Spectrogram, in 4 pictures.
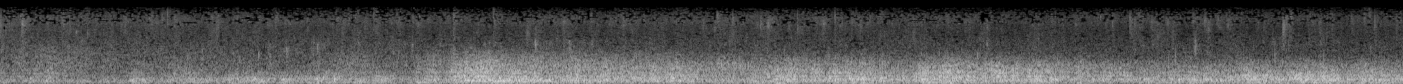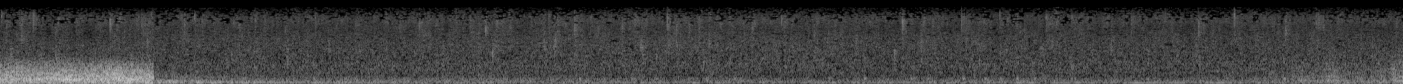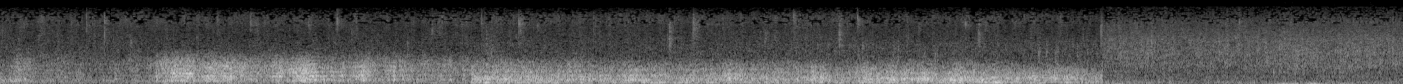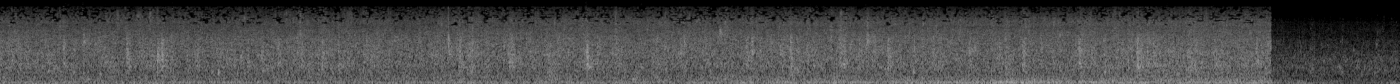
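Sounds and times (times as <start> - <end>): rolling thunder: 0.0 - 15.6, 27.0 - 44.0
steady rain: 0.0 - 56.0.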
